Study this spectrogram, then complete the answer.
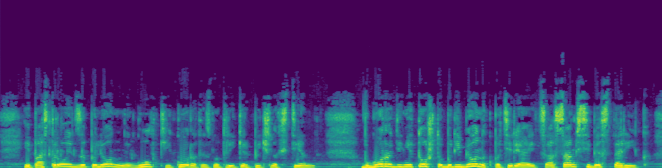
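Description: Noticeable background noise is present throughout. The pace is moderate, with ordinary pitch variation. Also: woman, fairly high pitch for a woman. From Russia, Nizhny Novgorod. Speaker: poet. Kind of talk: poetry reading.

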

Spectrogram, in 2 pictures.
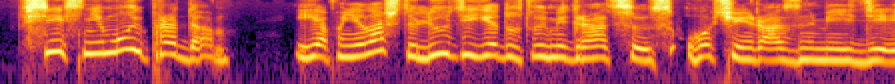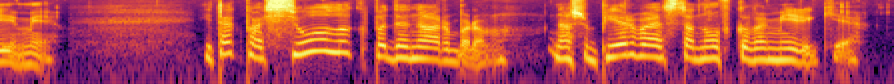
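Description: At a moderate pace, a woman with a fairly high pitch and an unremarkable speaking voice uses lively intonation and very even loudness. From Russia, Leningrad. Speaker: memoirist. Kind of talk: reading aloud.

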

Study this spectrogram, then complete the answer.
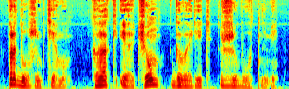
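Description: Over a silent background in a very clean recording, a man talks at a very slow pace in a dark, mellow, somewhat breathy voice with lively intonation and a dry, close sound with no echo. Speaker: radio podcast host. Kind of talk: podcast narration and interviewing. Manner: formal.

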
